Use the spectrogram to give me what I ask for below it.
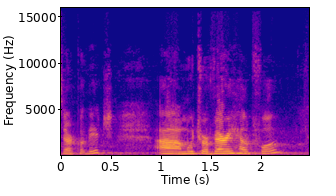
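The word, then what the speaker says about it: Šefčovič: Yes, spelled Sephovich pronounced Ciroich.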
